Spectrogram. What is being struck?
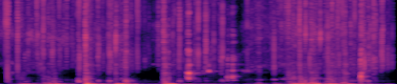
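Bar of soap cut with a metal blade.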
